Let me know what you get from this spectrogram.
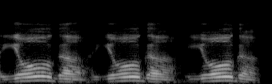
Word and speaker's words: योग: इसी प्रकार यदि आपको योग का शुद्ध उच्चारण अपने आप सीखना है तो आप उल्टा जब उल्टा पढ़िए, गयो गयो गयो गयो, ये आप बार बार पढ़ेंगे तो आपको गयो गयो गयो गयो योग योग योग, ये स्वतः आपको उच्चारण आ जाएगा।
